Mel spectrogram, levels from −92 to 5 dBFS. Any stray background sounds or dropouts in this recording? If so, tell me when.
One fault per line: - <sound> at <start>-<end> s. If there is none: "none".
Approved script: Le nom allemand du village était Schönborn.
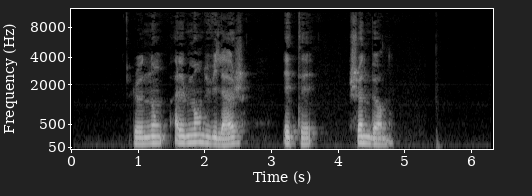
none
